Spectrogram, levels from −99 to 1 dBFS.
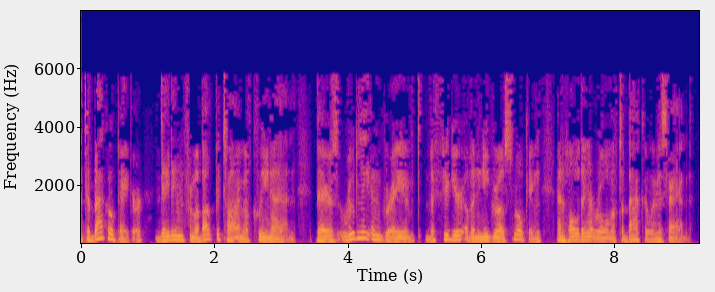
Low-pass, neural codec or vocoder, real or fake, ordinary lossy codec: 7.2 kHz; codec, 16 kHz, 2 kbps, FreqCodec, smaller model; fake; MP3, 24 kbps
